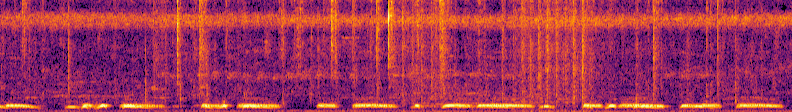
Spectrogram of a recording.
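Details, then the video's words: Spotted doves filling the air with cooing, short low rounded phrases bunched in irregular groups with brief gaps, backed by a faint constant high-pitched whine. "tiếng chim cu gáy"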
